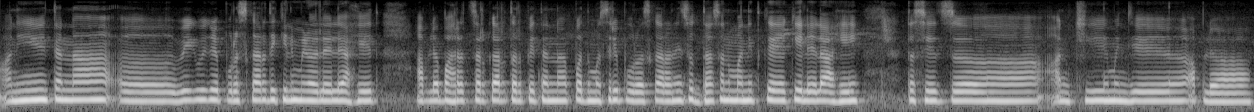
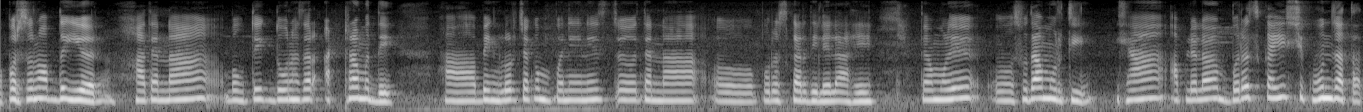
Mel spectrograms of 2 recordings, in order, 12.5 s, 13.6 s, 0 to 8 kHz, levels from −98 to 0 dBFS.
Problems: none marked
